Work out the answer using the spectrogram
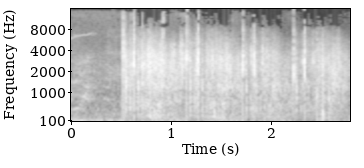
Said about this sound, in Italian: Usciti dall'aeroporto, oltre all'aria umida e riscaldata dell'estate cocente, si sentono in lontananza gli spari e la battaglia nel vivo, anche al buio. Prima di andare in albergo, con in sottofondo i colpi di mitragliatore Kalashnikov,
